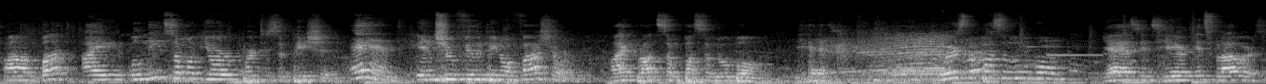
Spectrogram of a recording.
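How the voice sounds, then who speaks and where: Brief: playful Canadian male emcee-singer in his 30s, high voice, distant in a booming hall. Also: animated, a little slow. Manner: upbeat, chatty, playful with the crowd. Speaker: vlogger and stage performer. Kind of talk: emceeing and singing at a party. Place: large indoor event hall with a crowd. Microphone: handheld mic, filmed from the back of the hall. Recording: echoey hall from far off with loud music.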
